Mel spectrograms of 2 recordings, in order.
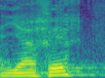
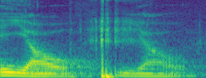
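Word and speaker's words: יהוה: você vai ouvir falar Jeová. Todos estão se referindo a essas 4 letras do hebraico. O som deles, que os judeus menos ortodoxos pronunciam, é Yal. Yal virou Iavé e virou Jeová, né?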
